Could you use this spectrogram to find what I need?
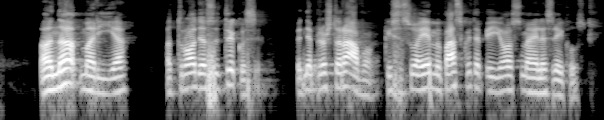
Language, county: Lithuanian, Vilnius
